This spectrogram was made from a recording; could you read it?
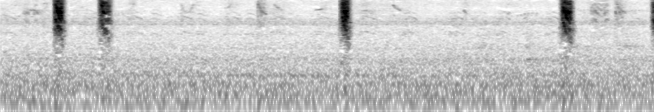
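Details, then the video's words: Female double-collared seedeater calling to get males singing: scattered thin, very high chips, a pair early on, then single notes several seconds apart, over low hum. "Piado de Fêmea de Coleiro para Esquentar Coleiro"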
